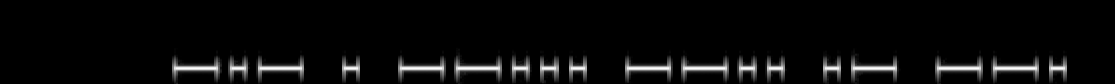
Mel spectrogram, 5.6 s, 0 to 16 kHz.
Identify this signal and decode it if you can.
Morse code, heard as a keyed tone, about 17 wpm, 700 Hz. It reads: KE7ZAG
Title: USA Call Signs - 6 Characters - Repeated 3x - 17wpm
